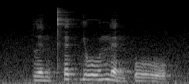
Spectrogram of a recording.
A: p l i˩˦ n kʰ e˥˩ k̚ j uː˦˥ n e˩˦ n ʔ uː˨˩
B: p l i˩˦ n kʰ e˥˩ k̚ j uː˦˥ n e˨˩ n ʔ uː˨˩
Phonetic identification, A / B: A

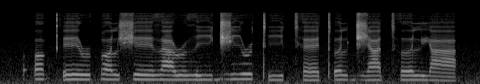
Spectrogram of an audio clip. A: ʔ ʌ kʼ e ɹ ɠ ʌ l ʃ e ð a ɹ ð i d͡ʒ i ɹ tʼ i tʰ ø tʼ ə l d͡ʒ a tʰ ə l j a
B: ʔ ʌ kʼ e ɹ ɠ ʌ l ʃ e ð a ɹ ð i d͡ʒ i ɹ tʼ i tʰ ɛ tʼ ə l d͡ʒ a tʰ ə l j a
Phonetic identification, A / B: B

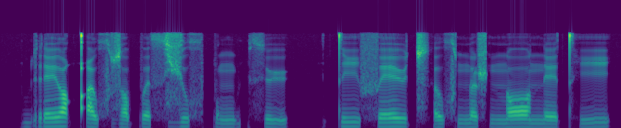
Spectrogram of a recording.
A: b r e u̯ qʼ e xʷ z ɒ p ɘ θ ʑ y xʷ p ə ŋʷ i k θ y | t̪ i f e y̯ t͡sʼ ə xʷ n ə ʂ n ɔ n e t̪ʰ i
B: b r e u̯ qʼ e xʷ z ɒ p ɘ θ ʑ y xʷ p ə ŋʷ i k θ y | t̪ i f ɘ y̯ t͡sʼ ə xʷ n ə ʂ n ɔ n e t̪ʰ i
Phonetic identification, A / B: A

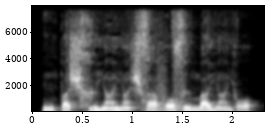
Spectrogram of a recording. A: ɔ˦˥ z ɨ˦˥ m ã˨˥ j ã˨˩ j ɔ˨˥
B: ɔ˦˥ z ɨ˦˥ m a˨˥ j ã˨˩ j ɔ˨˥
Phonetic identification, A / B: B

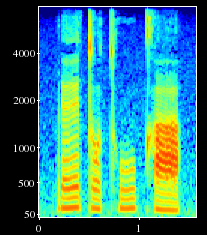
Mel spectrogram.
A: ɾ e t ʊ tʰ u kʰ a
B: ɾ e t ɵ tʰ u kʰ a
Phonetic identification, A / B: A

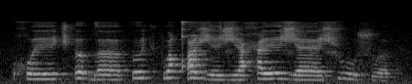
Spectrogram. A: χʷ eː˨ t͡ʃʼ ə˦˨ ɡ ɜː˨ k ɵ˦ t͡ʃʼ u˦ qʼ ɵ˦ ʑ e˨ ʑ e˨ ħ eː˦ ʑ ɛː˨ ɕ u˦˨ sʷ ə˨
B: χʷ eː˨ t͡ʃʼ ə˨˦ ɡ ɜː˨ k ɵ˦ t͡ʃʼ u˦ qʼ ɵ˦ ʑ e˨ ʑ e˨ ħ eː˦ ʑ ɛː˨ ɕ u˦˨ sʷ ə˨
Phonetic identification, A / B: A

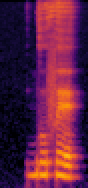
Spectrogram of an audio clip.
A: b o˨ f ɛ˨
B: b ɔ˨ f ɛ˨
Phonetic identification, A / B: A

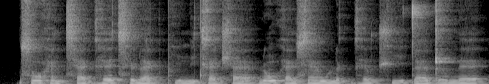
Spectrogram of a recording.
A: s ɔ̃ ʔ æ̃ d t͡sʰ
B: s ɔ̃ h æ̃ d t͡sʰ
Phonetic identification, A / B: B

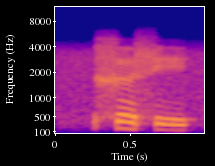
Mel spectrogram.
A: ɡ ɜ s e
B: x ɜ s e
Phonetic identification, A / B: B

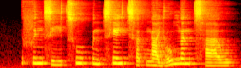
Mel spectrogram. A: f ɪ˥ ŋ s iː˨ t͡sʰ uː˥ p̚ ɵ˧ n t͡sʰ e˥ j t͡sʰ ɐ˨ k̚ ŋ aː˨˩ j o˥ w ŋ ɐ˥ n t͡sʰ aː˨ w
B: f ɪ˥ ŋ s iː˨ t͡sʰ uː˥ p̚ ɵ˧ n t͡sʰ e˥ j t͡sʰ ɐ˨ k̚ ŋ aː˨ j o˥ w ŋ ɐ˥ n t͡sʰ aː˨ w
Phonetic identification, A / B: A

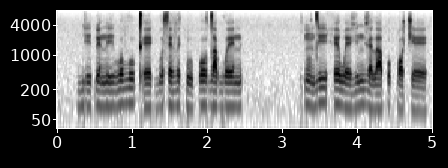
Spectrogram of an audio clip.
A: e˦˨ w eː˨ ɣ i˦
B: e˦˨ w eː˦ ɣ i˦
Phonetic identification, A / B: A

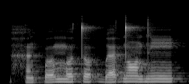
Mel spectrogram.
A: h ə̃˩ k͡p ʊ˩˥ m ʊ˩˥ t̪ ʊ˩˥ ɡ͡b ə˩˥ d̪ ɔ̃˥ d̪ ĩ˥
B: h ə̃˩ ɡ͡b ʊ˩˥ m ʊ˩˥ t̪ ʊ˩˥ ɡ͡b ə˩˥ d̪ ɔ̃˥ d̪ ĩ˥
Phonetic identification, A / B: A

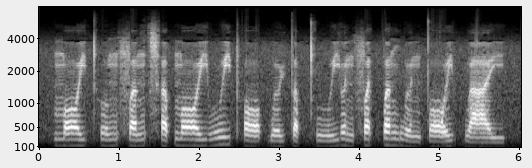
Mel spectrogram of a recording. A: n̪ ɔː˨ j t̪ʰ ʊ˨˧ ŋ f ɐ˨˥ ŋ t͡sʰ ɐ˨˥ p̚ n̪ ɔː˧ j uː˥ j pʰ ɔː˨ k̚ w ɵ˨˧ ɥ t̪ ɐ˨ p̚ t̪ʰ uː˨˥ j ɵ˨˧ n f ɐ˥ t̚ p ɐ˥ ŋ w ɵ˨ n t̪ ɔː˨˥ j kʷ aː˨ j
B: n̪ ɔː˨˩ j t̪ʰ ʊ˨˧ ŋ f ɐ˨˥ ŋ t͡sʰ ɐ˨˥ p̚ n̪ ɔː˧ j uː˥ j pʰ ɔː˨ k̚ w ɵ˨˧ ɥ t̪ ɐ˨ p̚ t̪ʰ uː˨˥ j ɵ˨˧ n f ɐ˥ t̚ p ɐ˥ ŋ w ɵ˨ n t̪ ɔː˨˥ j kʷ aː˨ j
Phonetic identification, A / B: A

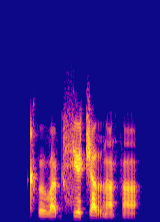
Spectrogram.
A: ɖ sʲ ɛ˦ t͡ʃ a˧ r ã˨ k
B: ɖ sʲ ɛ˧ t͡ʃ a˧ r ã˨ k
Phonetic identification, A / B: A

